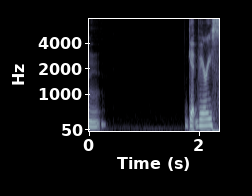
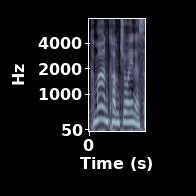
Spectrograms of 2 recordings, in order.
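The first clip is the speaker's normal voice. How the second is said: family calling her; 9 semitones higher than usual. Retold or imitated. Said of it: "you're like".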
